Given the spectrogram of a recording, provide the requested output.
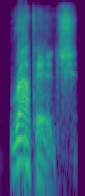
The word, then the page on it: wrappage: British English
